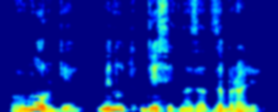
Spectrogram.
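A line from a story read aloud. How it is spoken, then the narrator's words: Calm reply. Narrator (Russian): спокойно ответил мне Киря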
